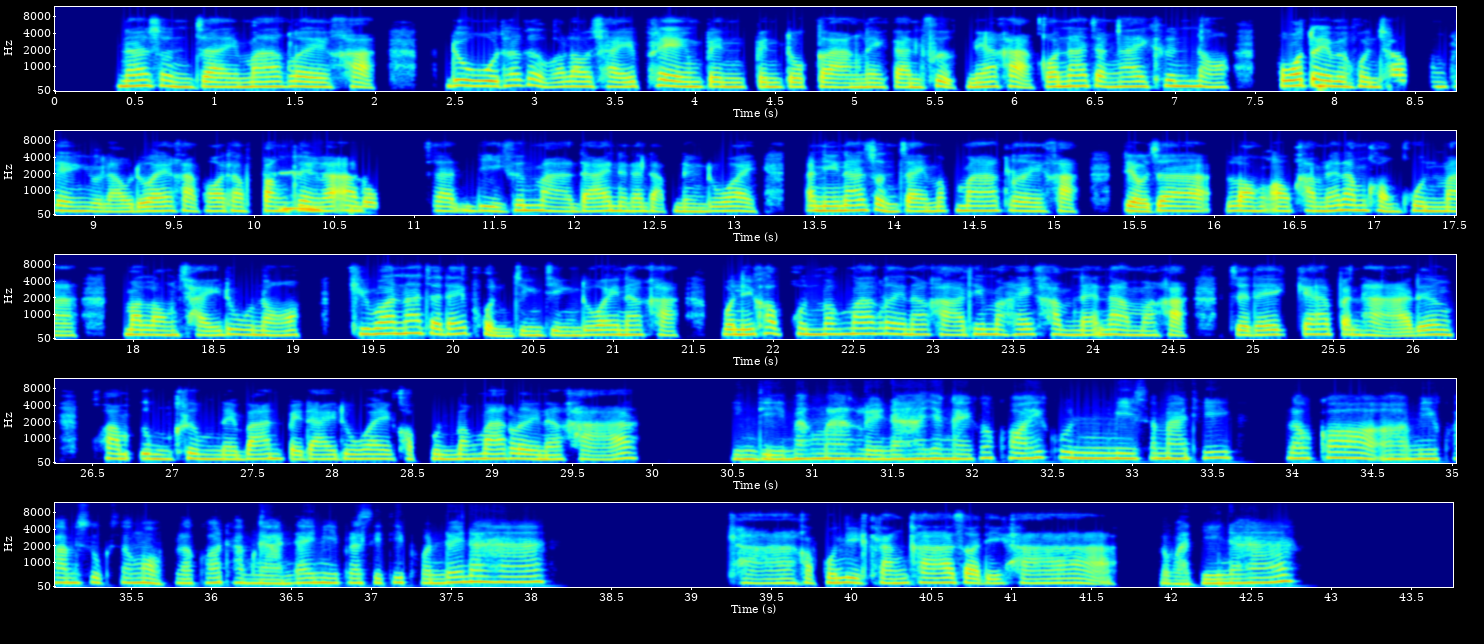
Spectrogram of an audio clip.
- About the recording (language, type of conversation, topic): Thai, advice, ฉันจะใช้การหายใจเพื่อลดความตึงเครียดได้อย่างไร?
- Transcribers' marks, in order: tapping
